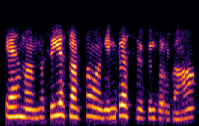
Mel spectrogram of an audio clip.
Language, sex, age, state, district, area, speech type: Tamil, male, 18-30, Tamil Nadu, Sivaganga, rural, conversation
